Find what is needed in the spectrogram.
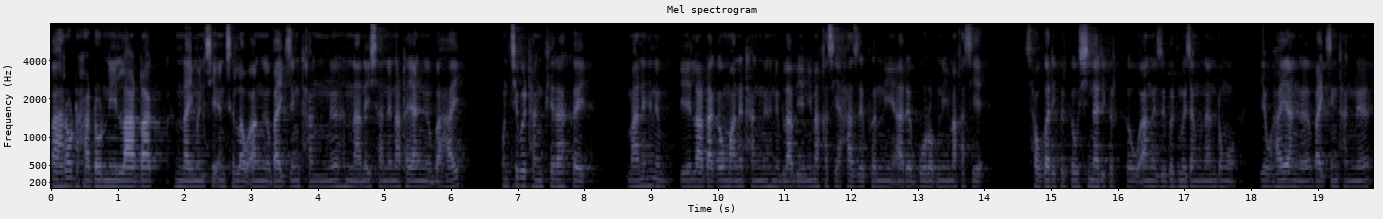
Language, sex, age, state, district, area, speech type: Bodo, male, 30-45, Assam, Chirang, urban, spontaneous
